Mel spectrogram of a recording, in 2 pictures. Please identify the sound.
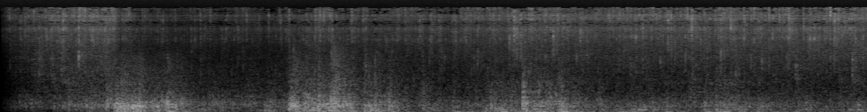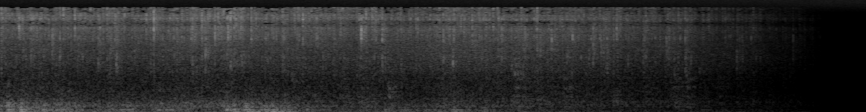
Sound effects > Natural elements and explosions
THUN-Samsung Galaxy Smartphone, CU Rolls, Rumbles Nicholas Judy TDC
Thunder rolls and rumbles.
Phone-recording, roll, rumble, thunder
